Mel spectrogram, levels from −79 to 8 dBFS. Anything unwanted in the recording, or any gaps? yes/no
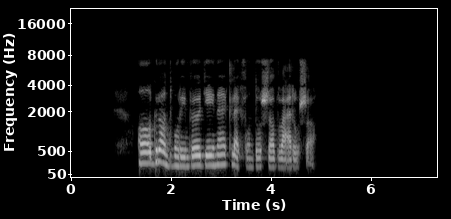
no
